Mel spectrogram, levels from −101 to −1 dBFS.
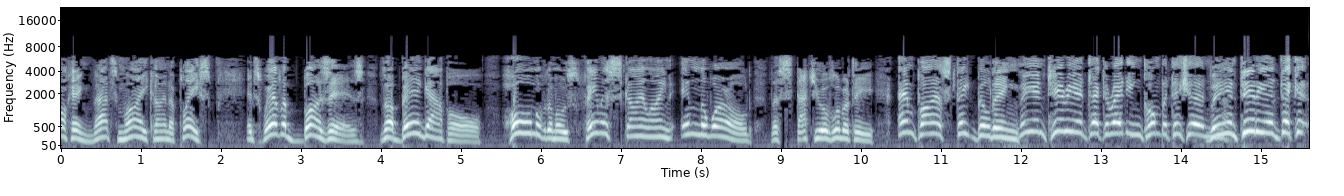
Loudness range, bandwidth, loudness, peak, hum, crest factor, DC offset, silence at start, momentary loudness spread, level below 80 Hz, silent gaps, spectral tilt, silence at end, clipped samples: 4 LU; 7.8 kHz; -14 LUFS; 0 dBFS; none; 14 dB; under 0.1%; 0 s; 10 LU; -50 dBFS; none; -4.5 dB/octave; 0 s; 0.1%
